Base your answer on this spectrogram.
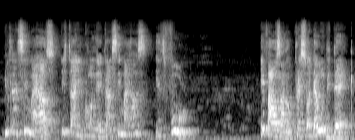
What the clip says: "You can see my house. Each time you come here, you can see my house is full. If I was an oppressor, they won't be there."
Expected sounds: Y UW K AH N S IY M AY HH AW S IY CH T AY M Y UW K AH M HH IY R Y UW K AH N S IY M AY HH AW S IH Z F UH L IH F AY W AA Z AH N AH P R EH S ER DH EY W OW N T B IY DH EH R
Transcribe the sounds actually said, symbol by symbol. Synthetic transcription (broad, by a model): Y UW K AH N S IY M AY HH AW S IY CH T AY M Y UW K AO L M IY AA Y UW K AH N S IY M AY HH AW S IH S F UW L IH F AY W AA S AH N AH P R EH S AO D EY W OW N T B IY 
